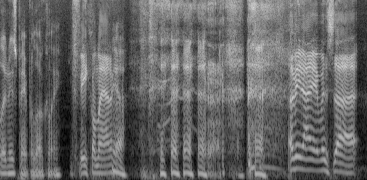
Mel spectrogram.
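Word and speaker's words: Feakle: and it's a little town called fecal I swear to God it's on County Clare it's spelled differently but it smells the same it's f-e-a-k-l-e I think wow and are they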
